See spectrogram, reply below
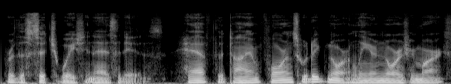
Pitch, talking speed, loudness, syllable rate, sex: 90 Hz, 200 wpm, -16 LUFS, 6.0 syllables/s, male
